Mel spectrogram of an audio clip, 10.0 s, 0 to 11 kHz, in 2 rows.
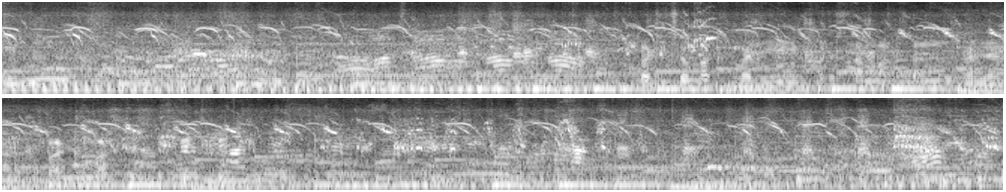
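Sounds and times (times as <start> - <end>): background music with low notes: 0.0 - 10.0
caged birds chirping: 0.0 - 10.0.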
